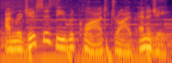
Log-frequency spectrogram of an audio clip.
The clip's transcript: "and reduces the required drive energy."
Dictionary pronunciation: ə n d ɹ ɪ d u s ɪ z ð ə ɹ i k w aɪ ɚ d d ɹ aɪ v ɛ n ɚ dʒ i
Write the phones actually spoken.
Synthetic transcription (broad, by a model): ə n ɹ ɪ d u s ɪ z ð ə ɹ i k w aɪ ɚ d d ɹ aɪ v ɛ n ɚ dʒ i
